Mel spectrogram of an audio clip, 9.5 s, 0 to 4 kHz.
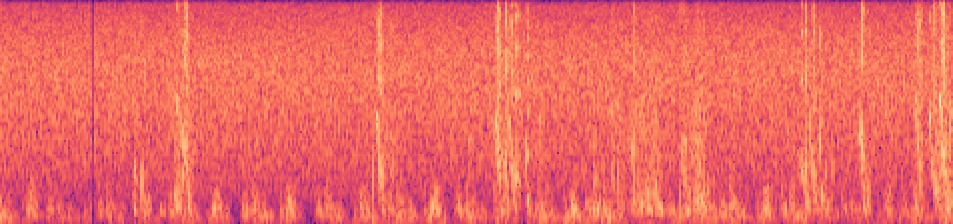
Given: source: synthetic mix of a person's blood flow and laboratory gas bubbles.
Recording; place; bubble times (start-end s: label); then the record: Doppler ultrasound of blood flow; precordium
1.30-1.48 s: bubbles
1.57-1.96 s: bubbles
3.59-3.66 s: bubbles
3.70-3.99 s: bubbles
4.90-5.40 s: bubbles
5.82-6.03 s: bubbles
6.08-6.66 s: bubbles
6.79-7.17 s: bubbles
7.88-8.36 s: bubbles
8.51-8.73 s: bubbles
8.82-8.91 s: bubbles
9.10-9.54 s: bubbles
From the record:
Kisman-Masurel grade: 223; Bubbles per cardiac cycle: several, 3 to 8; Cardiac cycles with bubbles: 10 to 50%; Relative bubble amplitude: loud (0.450 to 0.775); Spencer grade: 2 (many but less than half of the cardiac periods contain bubble signals, singularly or in groups); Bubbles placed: anywhere in the cardiac cycle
